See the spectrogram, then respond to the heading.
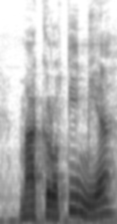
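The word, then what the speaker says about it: μακροθυμία: Macrotimia se pronuncia, paciencia, longanimidad, dominio propio y calma.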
